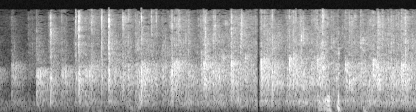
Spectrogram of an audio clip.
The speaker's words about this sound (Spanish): No sé por qué aplauden, ¿qué están aplaudiendo?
